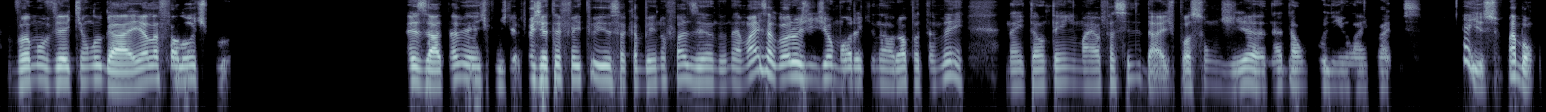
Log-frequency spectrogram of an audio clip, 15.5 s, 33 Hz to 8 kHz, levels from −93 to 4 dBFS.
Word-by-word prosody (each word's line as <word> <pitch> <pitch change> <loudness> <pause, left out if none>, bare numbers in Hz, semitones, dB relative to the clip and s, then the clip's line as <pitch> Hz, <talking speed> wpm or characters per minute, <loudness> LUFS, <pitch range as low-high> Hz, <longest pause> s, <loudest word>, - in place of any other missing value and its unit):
vamos 145 +2 +1
ver 150 0 +5
aqui 145 - -3
um 150 - -6
lugar." 125 -8 +8
Aí 120 - +3
ela 150 +4 +4
falou 155 0 0
tipo - - -4 1.8
Exatamente, 150 +3 +3
podia 130 -1 -11
podia 155 -3 +6
ter 170 - 0
feito 160 +3 -5
isso, 155 -3 0
acabei 135 0 -6
não 150 +1 -12
fazendo, 145 -4 -5
né. 140 0 -6
Mas 235 - +2
agora, 180 -2 +4
hoje 170 -3 +2
em - - -15
dia 165 +2 -2
eu 170 - -2
moro 145 0 -3
aqui 140 0 -14
na 140 -1 -10
Europa 140 +2 -3
também, 165 +6 -7 0.4
né, 125 0 -8
então 130 +1 -5
tem 145 +1 -9
maior 130 0 -6
facilidade. 170 +5 -2
Posso - - -1
um 130 -1 -23
dia, 120 +4 -2
né, 130 +1 -9
dar 125 -1 -3
um 125 - -15
pulinho 120 -1 -13
lá 120 0 -11
em 115 - -16
Paris. - - -8 0.4
É - - +3
isso, - - +2
tá - - +7
bom. - - +1
145 Hz, 190 wpm, -24 LUFS, 130-160 Hz, 1.8 s, lugar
